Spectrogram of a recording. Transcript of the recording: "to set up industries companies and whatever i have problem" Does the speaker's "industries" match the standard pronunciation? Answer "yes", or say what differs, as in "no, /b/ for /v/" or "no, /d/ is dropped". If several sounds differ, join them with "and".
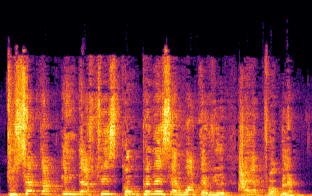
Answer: no, /s/ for /z/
